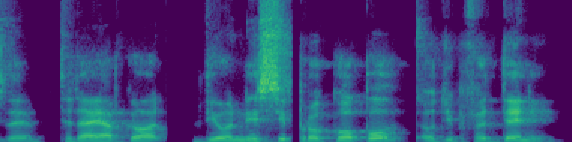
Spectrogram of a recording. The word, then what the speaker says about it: Prokopos: The last name Prokopos. Prokopos, awesome. Thank you so much. I've got a. How you write it is how you say it.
